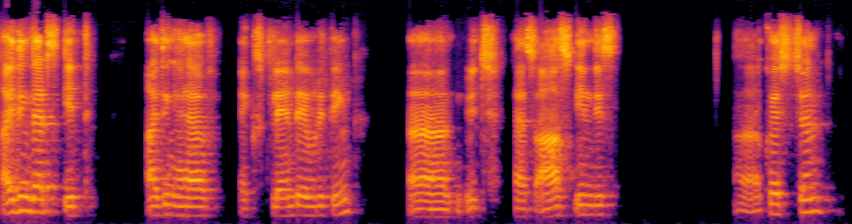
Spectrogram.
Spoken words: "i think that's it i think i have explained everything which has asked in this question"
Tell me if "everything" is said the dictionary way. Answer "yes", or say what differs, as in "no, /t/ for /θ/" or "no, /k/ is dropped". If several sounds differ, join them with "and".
no, /t/ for /θ/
